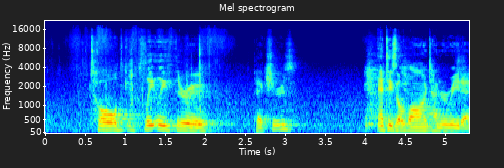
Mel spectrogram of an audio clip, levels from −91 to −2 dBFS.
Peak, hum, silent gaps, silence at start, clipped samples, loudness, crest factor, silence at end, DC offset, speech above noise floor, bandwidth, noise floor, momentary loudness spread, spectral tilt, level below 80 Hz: -12 dBFS; none; none; 0 s; under 0.1%; -32 LUFS; 20 dB; 0 s; under 0.1%; 27 dB; 18 kHz; -58 dBFS; 17 LU; -5 dB/octave; -74 dBFS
